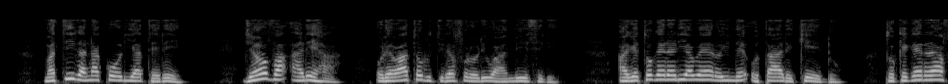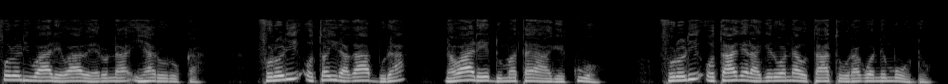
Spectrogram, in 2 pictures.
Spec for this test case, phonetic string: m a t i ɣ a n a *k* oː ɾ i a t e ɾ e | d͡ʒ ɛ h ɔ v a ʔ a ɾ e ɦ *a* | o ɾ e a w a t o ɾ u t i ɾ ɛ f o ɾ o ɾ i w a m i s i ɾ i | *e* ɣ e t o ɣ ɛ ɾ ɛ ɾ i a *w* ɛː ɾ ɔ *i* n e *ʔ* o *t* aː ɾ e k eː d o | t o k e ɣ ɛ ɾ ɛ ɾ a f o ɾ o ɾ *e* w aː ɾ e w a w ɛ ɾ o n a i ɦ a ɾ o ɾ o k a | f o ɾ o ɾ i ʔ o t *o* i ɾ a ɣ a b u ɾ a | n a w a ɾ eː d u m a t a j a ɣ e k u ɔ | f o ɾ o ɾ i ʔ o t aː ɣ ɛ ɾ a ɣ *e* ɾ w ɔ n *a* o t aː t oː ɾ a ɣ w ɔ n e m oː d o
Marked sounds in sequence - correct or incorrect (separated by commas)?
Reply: correct, correct, incorrect, correct, correct, correct, correct, incorrect, incorrect, correct, correct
